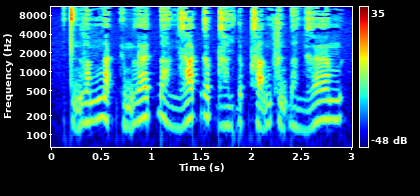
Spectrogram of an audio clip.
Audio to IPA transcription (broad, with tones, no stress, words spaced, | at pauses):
t̪ə̰˧˨nva˨˦mna˨˩k̚hɨ̰˧˨m ləː˦˥t̚ɗa̤˨˩ŋ ɣa˦˥k̚ ɣə˨˩p̚ɣa̤˨˩jɗə˨˩p̚ xa̰˧˥nfə̰˧˨nɗa̤˨˩n ɣəː˧m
